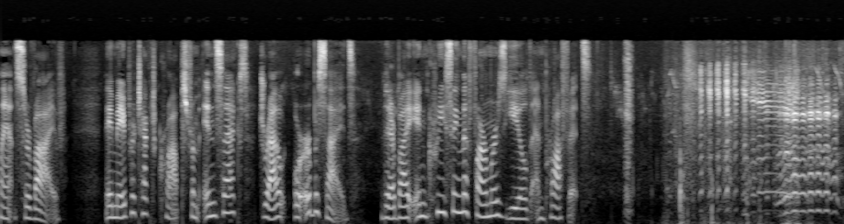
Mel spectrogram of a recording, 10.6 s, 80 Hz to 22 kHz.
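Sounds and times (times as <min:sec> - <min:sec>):
speech: 0:00.0 - 0:09.0
faint rustle of farmyard noise: 0:07.3 - 0:10.5
dairy goats bleating: 0:08.6 - 0:10.5.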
